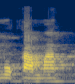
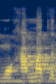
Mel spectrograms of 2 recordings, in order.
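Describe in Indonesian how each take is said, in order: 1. Bunyi h diucapkan lebih mirip k. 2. Nama itu diucapkan dengan lafal baku.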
